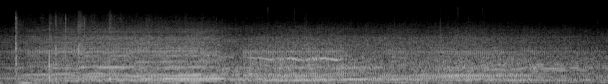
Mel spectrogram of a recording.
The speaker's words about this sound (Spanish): ¡Oh, ahí viene el autobús 168!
